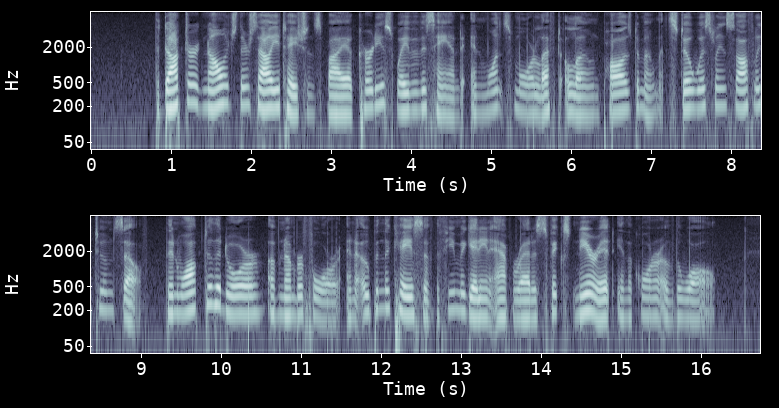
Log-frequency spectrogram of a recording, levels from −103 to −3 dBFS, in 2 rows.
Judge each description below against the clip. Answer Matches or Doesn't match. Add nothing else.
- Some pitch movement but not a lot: Matches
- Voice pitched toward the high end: Doesn't match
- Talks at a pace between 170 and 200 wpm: Matches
